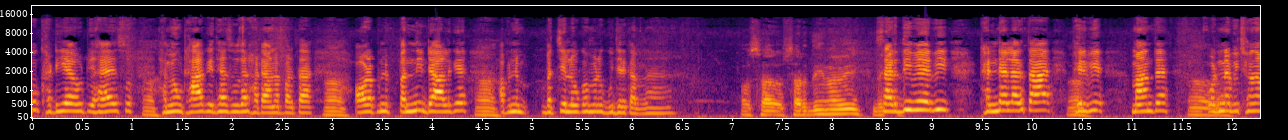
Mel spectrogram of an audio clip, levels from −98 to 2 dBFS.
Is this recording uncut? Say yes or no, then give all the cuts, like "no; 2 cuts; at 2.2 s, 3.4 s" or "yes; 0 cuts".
yes; 0 cuts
